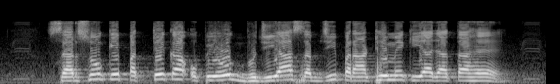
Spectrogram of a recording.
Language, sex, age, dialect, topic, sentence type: Hindi, male, 18-24, Kanauji Braj Bhasha, agriculture, statement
